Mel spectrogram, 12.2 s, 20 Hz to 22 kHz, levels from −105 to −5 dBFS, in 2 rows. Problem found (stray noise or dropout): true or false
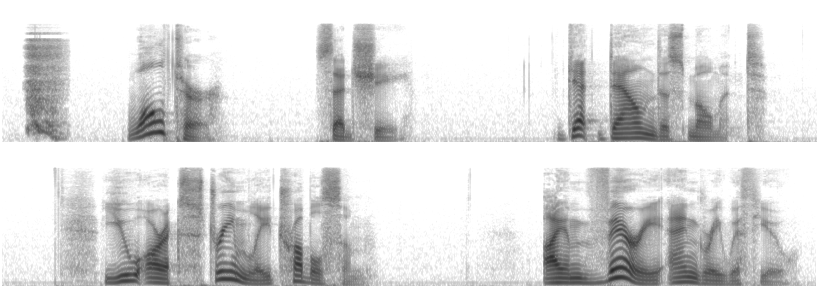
true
